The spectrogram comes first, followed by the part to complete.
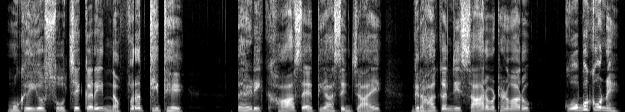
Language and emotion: Sindhi, disgusted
